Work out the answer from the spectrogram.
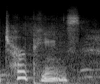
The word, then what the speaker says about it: terpene: volatile oils specifically the terpenes terpene what does that sound like Turpin thyme you're not drinking turpitide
